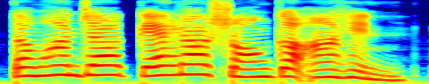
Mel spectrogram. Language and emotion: Sindhi, neutral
